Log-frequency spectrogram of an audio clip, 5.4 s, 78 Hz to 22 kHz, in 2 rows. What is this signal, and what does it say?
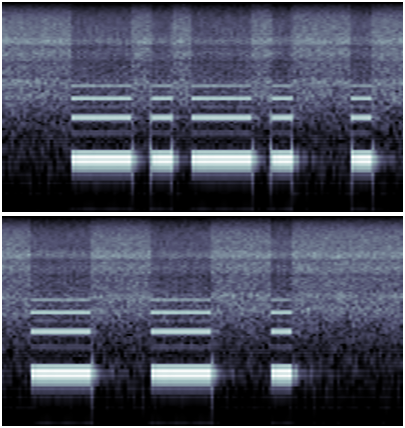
Morse code, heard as a keyed tone, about 9 wpm, 330 Hz. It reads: CETTE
